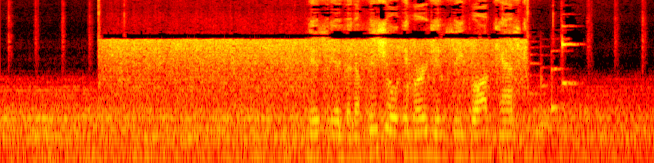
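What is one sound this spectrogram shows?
A radio plays a muffled, crackly broadcast.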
